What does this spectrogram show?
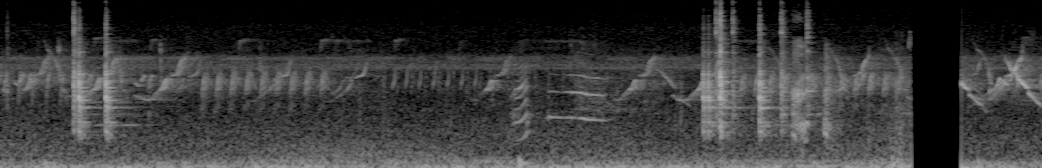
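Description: Wild birds calling outdoors: repeated short rising chirps and quick trills, with a couple of whistled notes about four seconds in. A few sharp clicks or knocks come under them, once early on and again as a quick cluster about five seconds in.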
